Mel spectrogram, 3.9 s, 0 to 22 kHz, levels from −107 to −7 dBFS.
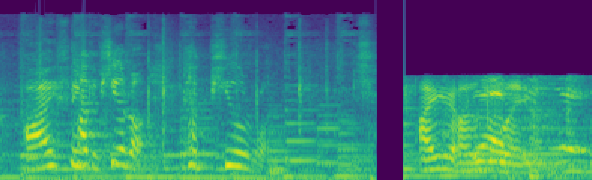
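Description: At 2.5 s the recording most likely switched its input to a poorer device. A gap of about 0.19 s opens at the switch, then the sound returns dull and boxy with nothing above 3.8 kHz, its level shifted by about 5 dB, over a faint new noise floor roughly 50 dB down.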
